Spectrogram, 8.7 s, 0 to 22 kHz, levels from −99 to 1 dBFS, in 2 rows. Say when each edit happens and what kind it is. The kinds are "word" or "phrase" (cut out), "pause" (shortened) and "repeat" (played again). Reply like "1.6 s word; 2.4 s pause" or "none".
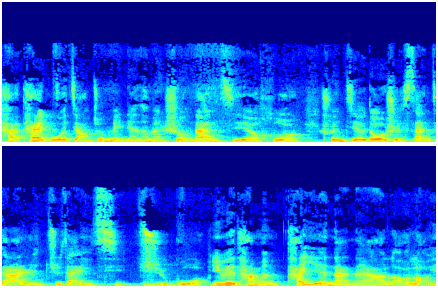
3.2 s pause; 6.4 s word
